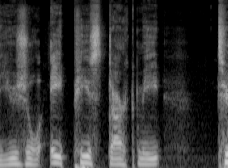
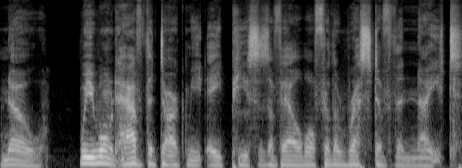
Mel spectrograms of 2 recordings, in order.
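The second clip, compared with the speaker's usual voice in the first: dark, darkened put-on voice; 3 semitones lower than usual. Retelling a drive-thru window voice's reply: dark voice. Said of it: "the darkness to your voice there".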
